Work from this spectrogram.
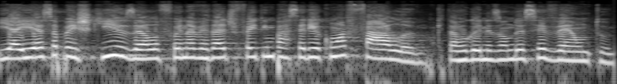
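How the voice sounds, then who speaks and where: A woman with a high pitch speaks very fast, keeping her loudness very even. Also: ordinary pitch variation. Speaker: internet policy researcher. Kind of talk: conference panel talk. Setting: conference stage with audience.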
